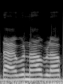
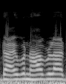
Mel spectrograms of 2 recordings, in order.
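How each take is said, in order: No difference in how they are said.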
